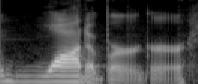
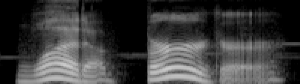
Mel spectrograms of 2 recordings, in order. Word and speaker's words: Whataburger: I've heard um a lot of people say Whataburger but it is definitely spelled what a burger and in their ads they say what a burger so it's like what a burger but I've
